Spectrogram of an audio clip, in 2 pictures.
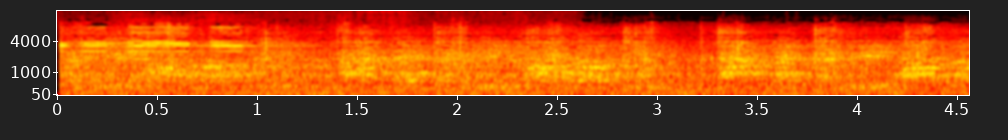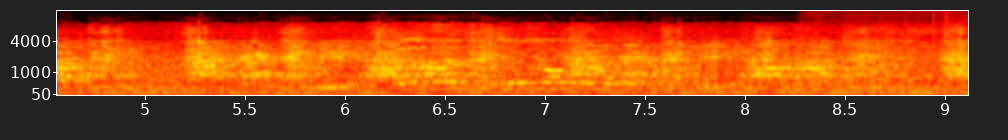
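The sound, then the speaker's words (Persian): Lawyers at a bar association rally in Tehran chant protest slogans: a loud, packed crowd of voices shouts continuously in rhythmic bursts, with dense crowd noise filling every gap. “شعارهایی سر دادن، از جمله زن زندگی آزادی، شعارهایی بوده که در ویدیوهای منتشر شده از تجمع کانون وکلا به چشم میخوره. صدای یکی از این ویدیوها رو بشنویم.”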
